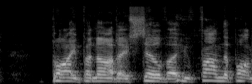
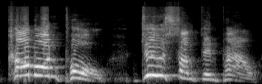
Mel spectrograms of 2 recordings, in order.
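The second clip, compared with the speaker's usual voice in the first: loud, high cry urging a player on; urging shout; 7 semitones higher, 11 dB louder, slower than usual. Real, not acted. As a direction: yell at the player to do something.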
